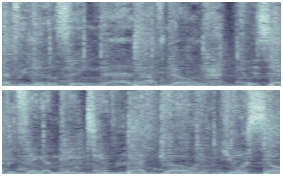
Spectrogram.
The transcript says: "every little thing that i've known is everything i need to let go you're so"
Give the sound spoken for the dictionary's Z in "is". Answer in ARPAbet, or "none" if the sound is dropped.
Z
